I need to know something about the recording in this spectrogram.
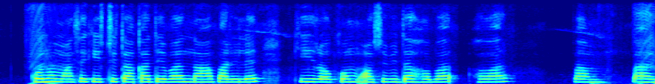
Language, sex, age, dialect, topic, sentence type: Bengali, female, 18-24, Rajbangshi, banking, question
